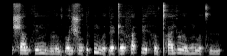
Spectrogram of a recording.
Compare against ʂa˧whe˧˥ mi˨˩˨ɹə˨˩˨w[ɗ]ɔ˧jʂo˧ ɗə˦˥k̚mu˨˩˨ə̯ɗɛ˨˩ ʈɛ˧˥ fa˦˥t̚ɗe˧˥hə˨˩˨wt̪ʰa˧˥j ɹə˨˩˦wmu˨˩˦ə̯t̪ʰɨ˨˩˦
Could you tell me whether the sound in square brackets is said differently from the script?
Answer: no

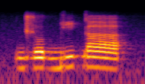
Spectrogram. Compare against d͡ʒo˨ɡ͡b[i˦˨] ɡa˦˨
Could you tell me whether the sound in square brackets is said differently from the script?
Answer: yes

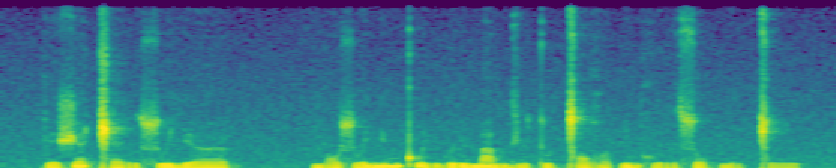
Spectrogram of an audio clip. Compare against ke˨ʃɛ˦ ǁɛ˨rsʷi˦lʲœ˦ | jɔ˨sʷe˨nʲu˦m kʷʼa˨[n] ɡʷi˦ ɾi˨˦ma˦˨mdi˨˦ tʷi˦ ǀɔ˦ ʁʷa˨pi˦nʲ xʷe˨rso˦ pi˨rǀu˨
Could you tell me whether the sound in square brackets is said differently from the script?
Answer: yes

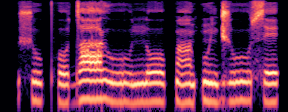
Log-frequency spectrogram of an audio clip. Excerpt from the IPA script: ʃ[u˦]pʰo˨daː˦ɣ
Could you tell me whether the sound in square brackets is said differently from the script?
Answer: yes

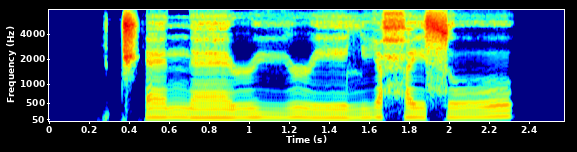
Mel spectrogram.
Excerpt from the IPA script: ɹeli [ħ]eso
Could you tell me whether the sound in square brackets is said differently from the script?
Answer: no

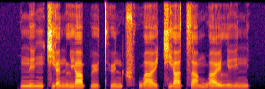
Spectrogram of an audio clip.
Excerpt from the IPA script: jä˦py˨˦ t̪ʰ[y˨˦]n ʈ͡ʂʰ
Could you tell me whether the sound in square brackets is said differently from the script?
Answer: no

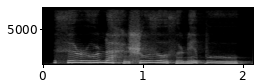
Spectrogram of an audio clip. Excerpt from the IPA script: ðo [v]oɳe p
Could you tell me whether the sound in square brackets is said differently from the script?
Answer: yes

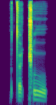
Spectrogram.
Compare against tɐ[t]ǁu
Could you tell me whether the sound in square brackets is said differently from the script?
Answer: yes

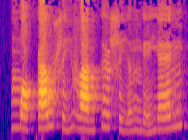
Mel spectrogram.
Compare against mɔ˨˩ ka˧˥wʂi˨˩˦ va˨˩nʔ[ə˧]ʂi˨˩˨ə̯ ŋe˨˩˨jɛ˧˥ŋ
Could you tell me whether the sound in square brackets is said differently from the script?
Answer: yes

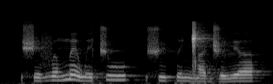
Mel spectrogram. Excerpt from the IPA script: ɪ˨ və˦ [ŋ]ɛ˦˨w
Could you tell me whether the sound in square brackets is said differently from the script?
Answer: yes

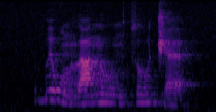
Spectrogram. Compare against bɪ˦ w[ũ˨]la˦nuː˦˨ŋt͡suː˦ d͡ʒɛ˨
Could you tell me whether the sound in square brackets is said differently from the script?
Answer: no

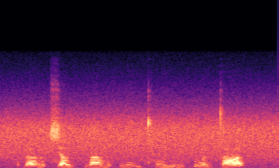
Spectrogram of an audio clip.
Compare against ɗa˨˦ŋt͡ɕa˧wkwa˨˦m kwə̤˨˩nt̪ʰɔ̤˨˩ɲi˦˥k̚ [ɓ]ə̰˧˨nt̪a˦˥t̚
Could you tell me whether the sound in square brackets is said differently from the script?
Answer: yes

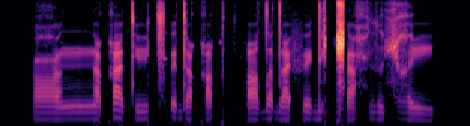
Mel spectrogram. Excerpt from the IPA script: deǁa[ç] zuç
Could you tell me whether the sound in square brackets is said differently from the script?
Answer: yes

